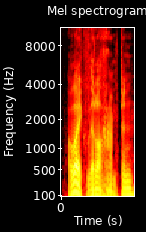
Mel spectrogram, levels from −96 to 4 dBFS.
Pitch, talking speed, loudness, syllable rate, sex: 90 Hz, 185 wpm, -18 LUFS, 7.4 syllables/s, male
